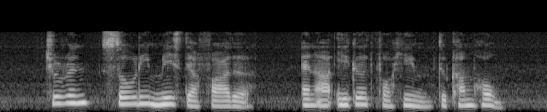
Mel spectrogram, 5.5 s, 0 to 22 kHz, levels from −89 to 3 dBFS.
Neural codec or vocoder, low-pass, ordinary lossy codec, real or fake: codec, 16 kHz, 16 kbps, FunCodec, trained on Chinese and English, 50 frames a second; none; none; fake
